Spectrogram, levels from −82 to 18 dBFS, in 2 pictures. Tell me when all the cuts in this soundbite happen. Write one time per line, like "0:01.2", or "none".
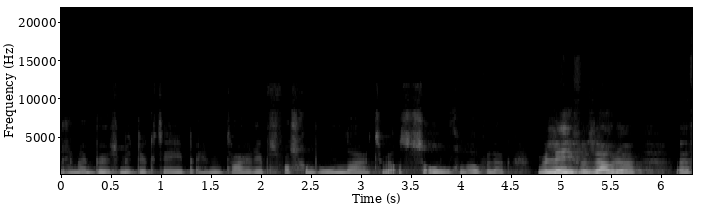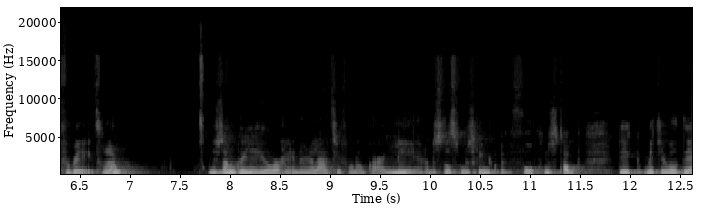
none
